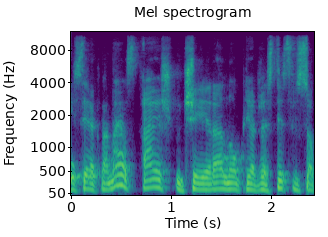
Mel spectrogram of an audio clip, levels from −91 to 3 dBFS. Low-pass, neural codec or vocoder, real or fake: 10.8 kHz; vocoder, 24 kHz, 100 mel bands, Vocos; fake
